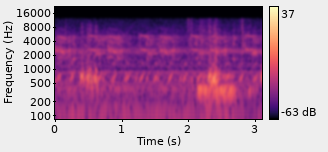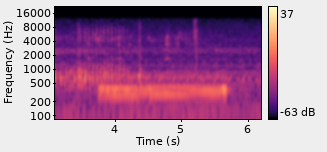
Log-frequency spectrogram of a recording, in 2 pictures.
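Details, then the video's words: Red-billed hornbills at Djuma, recorded at 05:34 on 10/02/19; a loud run of rapid, low clucking notes that quickens and holds for about two seconds, over a steady ticking chorus and other distant birds. "Red-billed Hornbills"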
